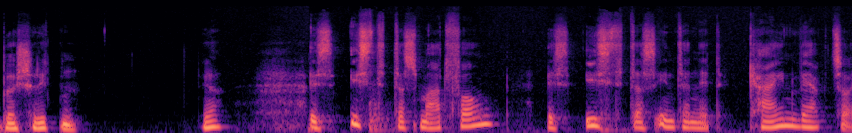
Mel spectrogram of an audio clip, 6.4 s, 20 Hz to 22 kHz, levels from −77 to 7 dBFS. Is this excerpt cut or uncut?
cut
